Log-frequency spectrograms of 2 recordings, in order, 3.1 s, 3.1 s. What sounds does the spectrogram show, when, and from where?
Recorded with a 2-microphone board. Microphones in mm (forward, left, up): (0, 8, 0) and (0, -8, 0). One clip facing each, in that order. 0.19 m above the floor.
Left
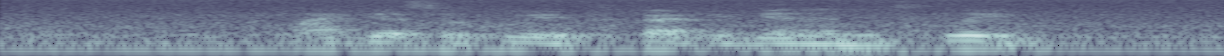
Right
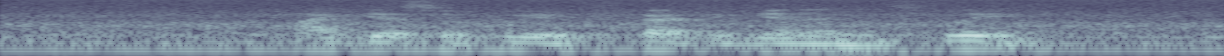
0.7 s a man speaking: 15° right (ahead or behind), 3 m; by 3.1 s 5° left (ahead or behind), 3.5 m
